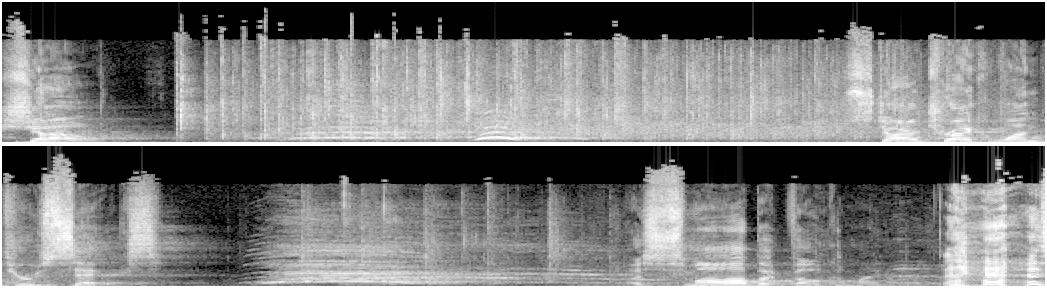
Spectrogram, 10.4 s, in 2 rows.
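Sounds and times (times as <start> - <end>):
speech: 0.1 - 0.6, 4.4 - 6.0, 8.4 - 10.4
round of applause: 0.8 - 5.2, 6.9 - 8.5
laughter: 9.6 - 10.4.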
